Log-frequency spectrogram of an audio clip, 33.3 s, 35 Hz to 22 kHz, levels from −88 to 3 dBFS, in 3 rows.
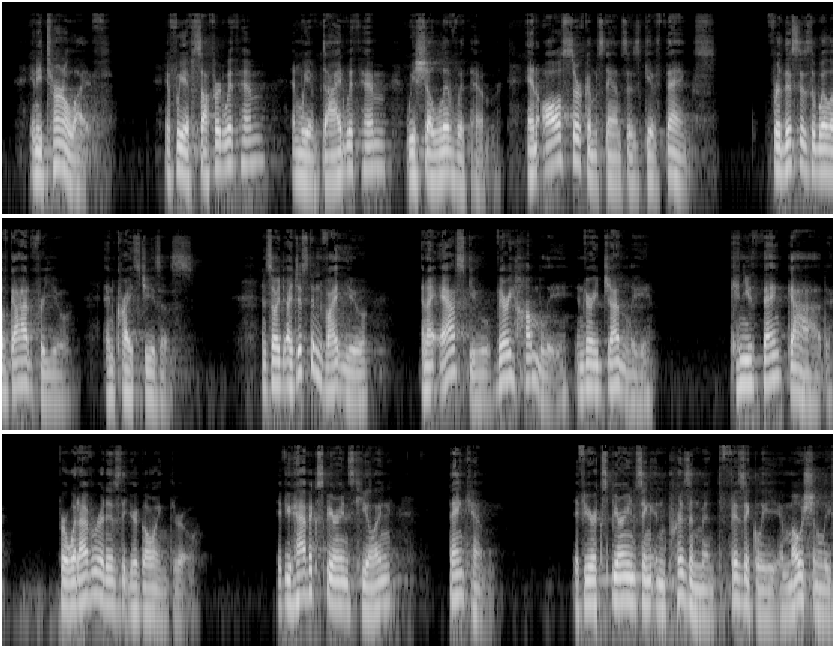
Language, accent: English, American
